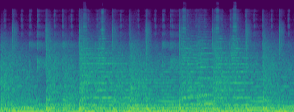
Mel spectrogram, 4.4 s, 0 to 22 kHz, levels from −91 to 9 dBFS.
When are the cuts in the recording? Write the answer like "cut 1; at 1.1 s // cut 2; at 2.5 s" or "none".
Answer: none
